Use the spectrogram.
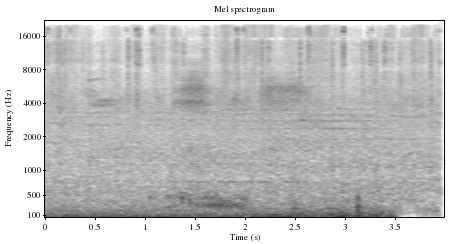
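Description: Two pale green Madras pigeons give low, throaty coos that roll on under a constant rumbling background before it all cuts off abruptly near the end, with no talking.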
